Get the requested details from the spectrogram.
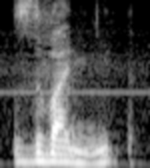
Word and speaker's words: звонит: Звонит, звонишь, звоните. Тут предлагаю запомнить раз и навсегда. Ударение падает на второй слог. Например, филологу никто не звонит, филологу всегда звонят.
